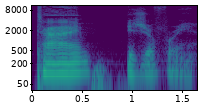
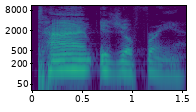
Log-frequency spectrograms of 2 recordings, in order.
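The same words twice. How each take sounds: First: Slow whisper of time is your friend. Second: Slow, spaced out, time is your friend; slow and deliberate. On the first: Preacher turning to one side of the room, whispered. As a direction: hush it to this side. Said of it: "I'm gonna say it on this side". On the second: Preacher addressing the middle section, slow and deliberate. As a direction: lay each word down slowly. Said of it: "I'm gonna say it in the middle". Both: Shown as a demonstration.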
